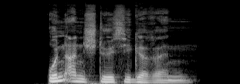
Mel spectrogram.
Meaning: inflection of unanstößig: 1. strong genitive masculine/neuter singular comparative degree 2. weak/mixed genitive/dative all-gender singular comparative degree
- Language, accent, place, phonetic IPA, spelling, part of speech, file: German, Germany, Berlin, [ˈʊnʔanˌʃtøːsɪɡəʁən], unanstößigeren, adjective, De-unanstößigeren.ogg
